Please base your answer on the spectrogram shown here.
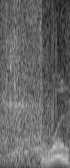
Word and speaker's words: throw: They're called throw pillows. Pronunciation. Throw. The th makes a voiceless sound. Just air. Throw. Link the sound to the r.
